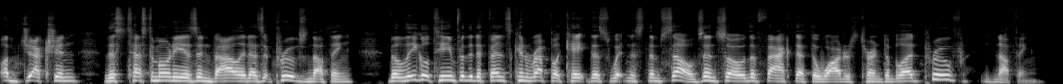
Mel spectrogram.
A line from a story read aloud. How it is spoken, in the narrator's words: The lawyers for the defense yell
